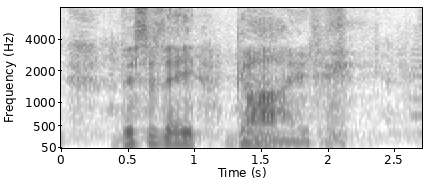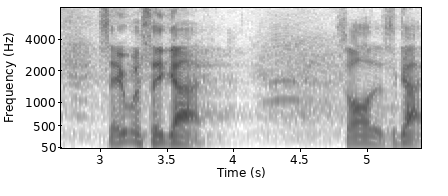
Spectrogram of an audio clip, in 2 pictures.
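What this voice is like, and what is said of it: Late-night radio host voice. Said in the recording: “I'm getting my late night radio voice”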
